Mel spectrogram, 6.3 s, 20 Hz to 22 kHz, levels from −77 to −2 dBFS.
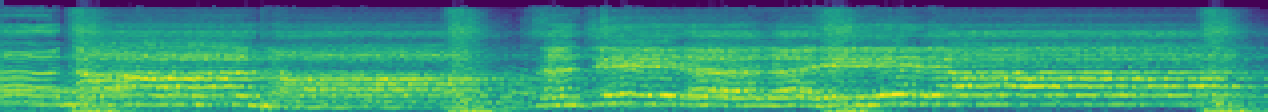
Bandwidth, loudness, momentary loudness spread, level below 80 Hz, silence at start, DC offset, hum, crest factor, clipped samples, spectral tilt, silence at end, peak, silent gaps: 17.5 kHz; -7 LUFS; 4 LU; -26 dBFS; 0 s; under 0.1%; none; 8 dB; 0.3%; -2 dB/octave; 0 s; 0 dBFS; none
